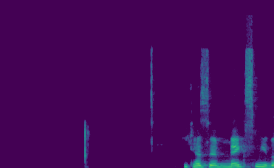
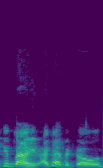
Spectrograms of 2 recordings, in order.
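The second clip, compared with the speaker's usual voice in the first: normal talking voice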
